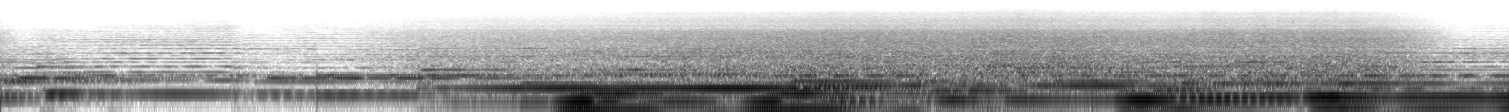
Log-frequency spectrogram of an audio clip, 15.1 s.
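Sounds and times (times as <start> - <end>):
ambient music notes: 0.0 - 15.0
sea surf rushing: 2.9 - 14.5.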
